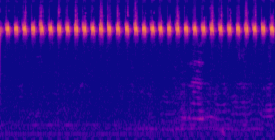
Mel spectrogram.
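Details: Cricket chirping in a steady, rapid series of short, high pulses, roughly five per second, with no pauses; faint low murmurs in the background.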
